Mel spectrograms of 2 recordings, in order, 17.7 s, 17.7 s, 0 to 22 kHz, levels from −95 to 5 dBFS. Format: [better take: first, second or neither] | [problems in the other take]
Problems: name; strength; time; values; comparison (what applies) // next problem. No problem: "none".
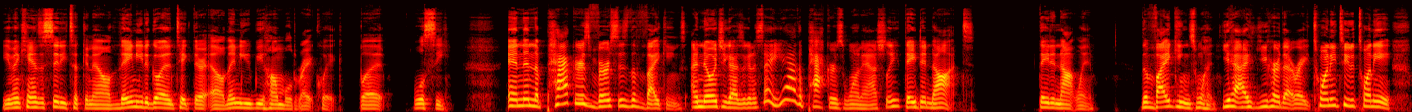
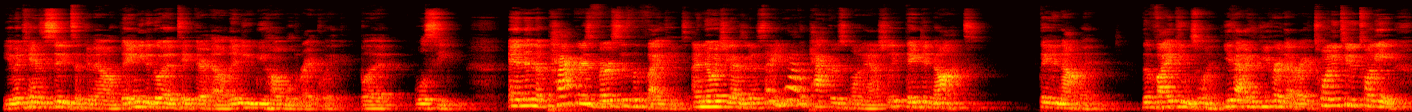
first | room echo; noticeable; dies away in 0.7 s // off-mic speech; far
